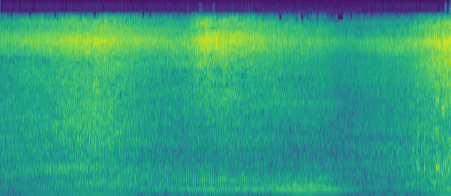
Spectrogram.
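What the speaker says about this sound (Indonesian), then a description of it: "Truk muatan tebu." A truck loaded with sugarcane passes on a road, its engine a loud steady rumble that swells and eases with the pass while other traffic continues.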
